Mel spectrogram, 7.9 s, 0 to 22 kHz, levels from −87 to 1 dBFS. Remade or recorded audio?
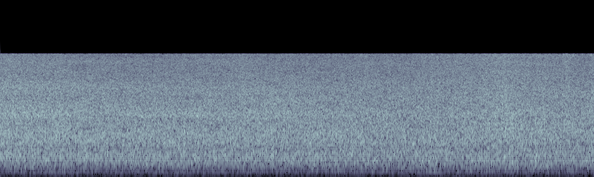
recorded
